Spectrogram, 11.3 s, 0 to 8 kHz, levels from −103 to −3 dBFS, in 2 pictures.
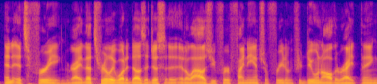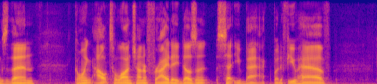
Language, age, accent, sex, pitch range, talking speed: English, 30-49, American, male, 85-105 Hz, 210 wpm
